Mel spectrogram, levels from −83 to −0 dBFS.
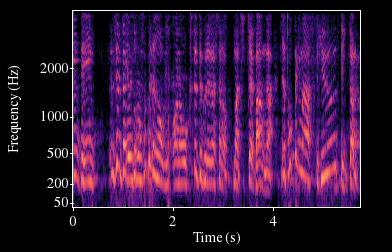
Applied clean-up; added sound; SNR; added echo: neural separator model SepFormer DNS4.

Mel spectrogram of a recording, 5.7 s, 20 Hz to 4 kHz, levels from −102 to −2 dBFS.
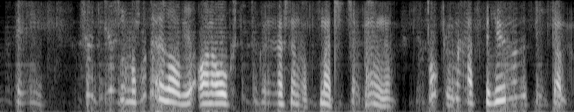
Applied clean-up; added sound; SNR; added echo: neural separator model SepFormer WHAMR!.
